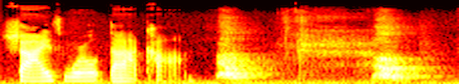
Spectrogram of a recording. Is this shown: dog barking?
yes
